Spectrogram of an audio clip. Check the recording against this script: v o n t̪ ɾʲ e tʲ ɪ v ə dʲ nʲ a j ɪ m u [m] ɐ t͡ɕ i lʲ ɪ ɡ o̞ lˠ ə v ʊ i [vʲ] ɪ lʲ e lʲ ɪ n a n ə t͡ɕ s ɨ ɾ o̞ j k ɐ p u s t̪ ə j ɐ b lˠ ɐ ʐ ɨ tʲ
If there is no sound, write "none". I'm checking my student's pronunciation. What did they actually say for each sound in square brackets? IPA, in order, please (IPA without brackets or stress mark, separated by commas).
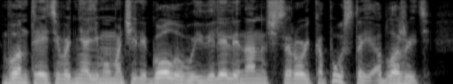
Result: m, vʲ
